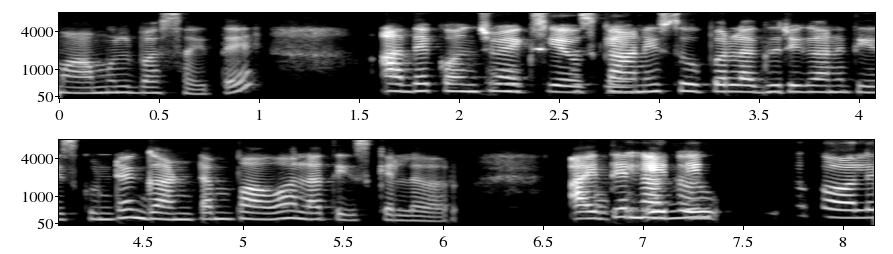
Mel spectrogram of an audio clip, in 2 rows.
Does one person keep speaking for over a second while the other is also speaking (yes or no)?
no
